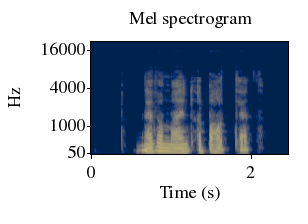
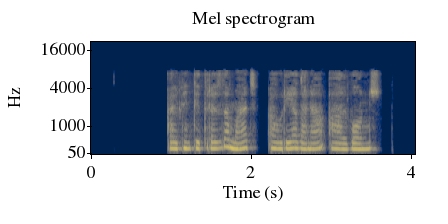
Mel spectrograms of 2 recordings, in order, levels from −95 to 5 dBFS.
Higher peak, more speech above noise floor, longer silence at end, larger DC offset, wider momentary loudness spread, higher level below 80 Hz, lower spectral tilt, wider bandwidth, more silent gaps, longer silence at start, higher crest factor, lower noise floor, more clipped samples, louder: first, -6 dBFS vs -10 dBFS; second, 41 dB vs over 68 dB; about the same, 0.5 s vs 0.45 s; neither; about the same, 8 LU vs 6 LU; about the same, -64 dBFS vs -62 dBFS; first, -9 dB/octave vs -5 dB/octave; second, 7.2 kHz vs 8 kHz; second, none vs 2.10-2.20 s; second, 0.55 s vs 0.95 s; first, 22 dB vs 14 dB; second, -67 dBFS vs under -90 dBFS; neither; second, -27 LUFS vs -23 LUFS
